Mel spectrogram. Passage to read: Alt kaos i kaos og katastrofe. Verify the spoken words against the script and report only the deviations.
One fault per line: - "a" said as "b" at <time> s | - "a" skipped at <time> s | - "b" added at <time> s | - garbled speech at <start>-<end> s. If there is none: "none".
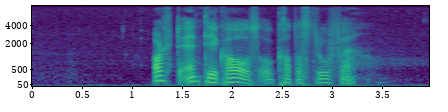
- "kaos" said as "endte" at 1.6 s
